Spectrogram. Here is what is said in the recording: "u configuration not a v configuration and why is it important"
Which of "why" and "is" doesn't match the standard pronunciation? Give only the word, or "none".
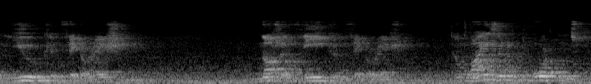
none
